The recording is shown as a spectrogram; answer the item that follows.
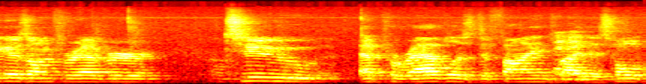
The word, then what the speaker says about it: parabola: If you want to pair in your mind U-shaped goes with parabola, go for it, but the mathematical term is say what, Jordan?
